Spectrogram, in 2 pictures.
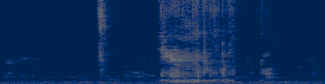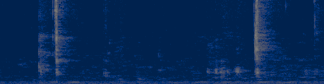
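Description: Close-miked eating sounds as mussels and neckbone meat are picked apart and eaten by hand: a short slurp about two seconds in, and a few sharp clicks spread through the otherwise quiet stretch.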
